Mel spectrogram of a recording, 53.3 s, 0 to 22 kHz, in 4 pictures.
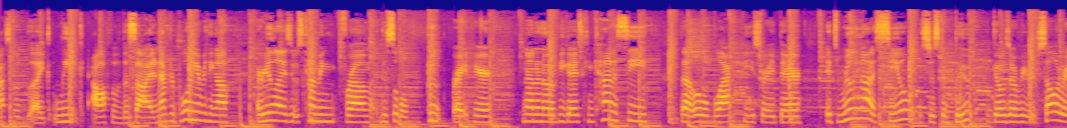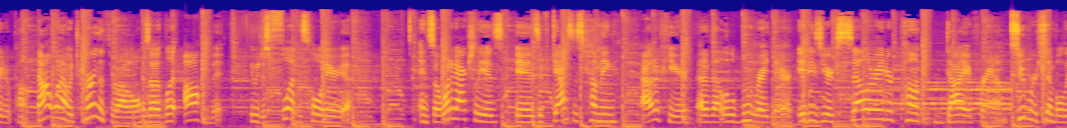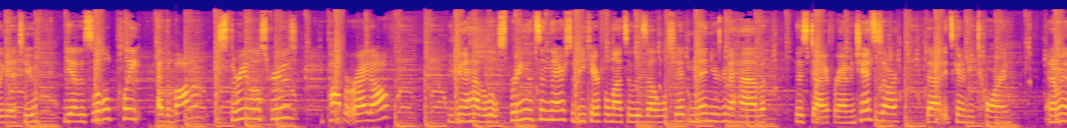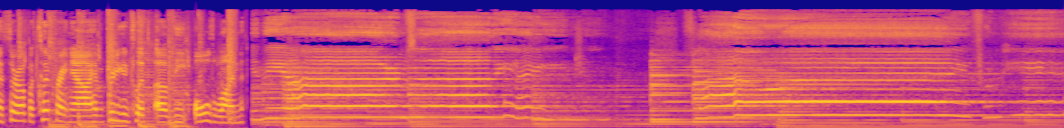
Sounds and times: Speech: 0.0 - 17.8, 18.5 - 31.6, 32.3 - 43.2
Music: 0.0 - 53.3.

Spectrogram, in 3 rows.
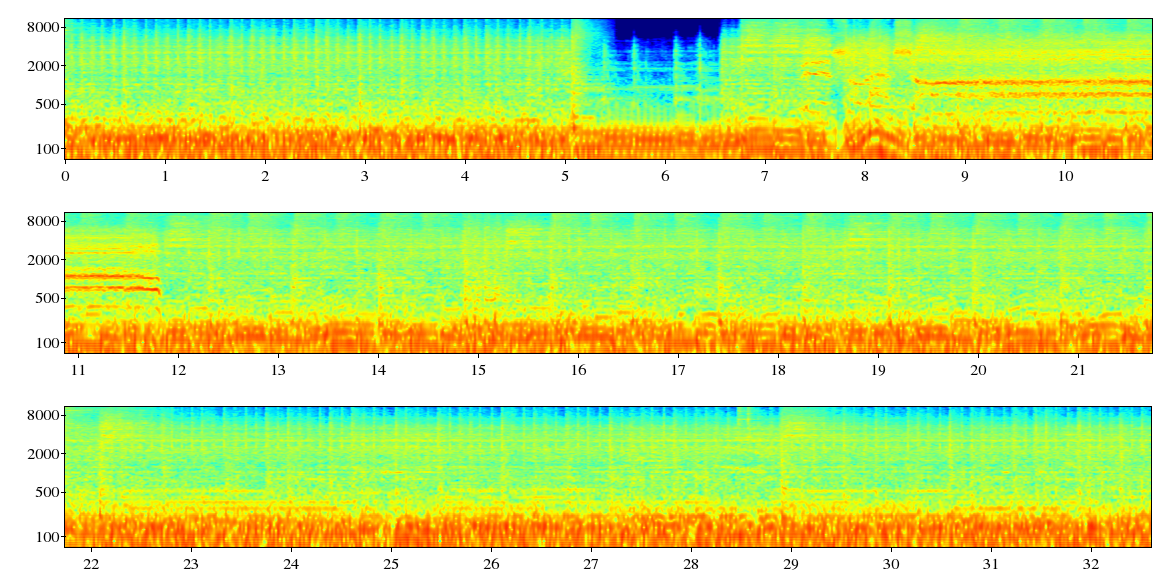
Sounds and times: Music: 0.0 - 32.6.

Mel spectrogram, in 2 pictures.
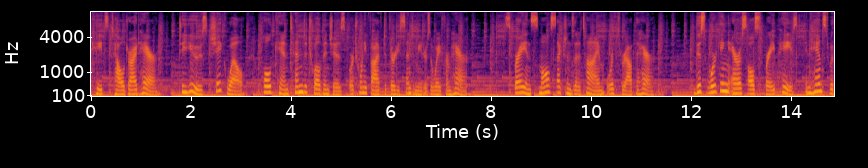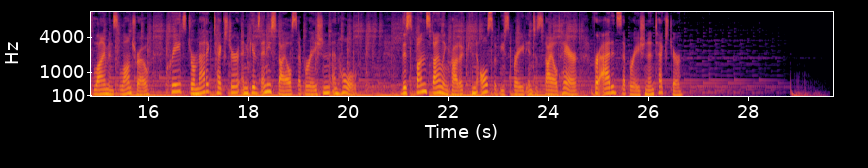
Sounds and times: Speech: 0.0 - 7.6, 8.3 - 11.3, 12.1 - 20.2, 21.1 - 26.7
Music: 0.0 - 29.7.

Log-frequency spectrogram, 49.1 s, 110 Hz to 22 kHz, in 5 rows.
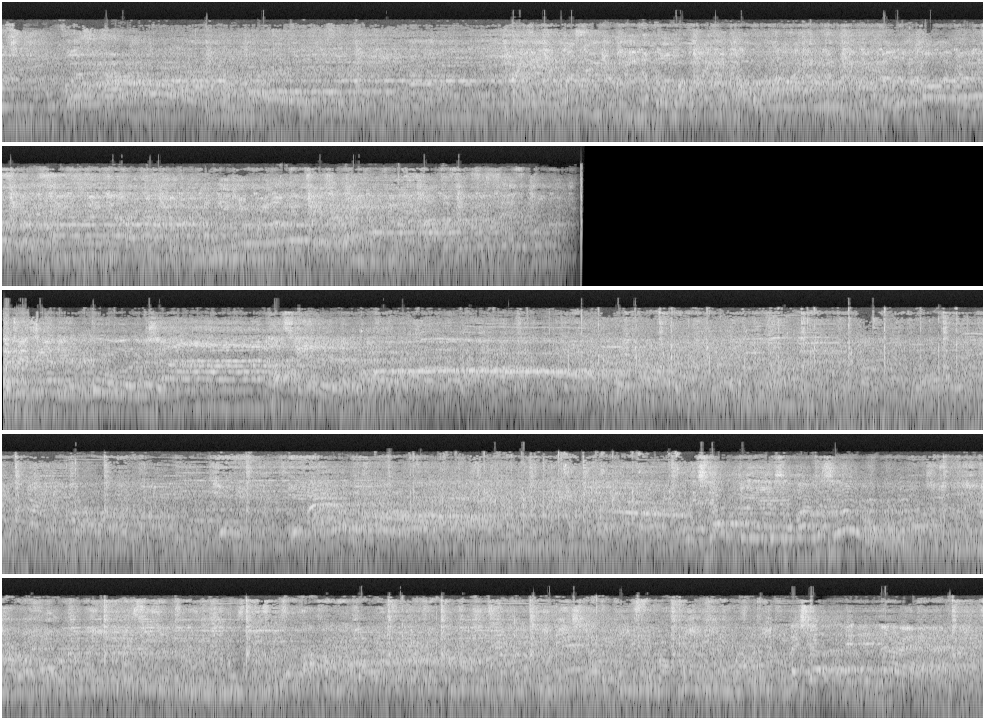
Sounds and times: Music: 0.0 - 15.6, 19.6 - 49.0
Speech: 19.6 - 23.2, 35.1 - 49.0.

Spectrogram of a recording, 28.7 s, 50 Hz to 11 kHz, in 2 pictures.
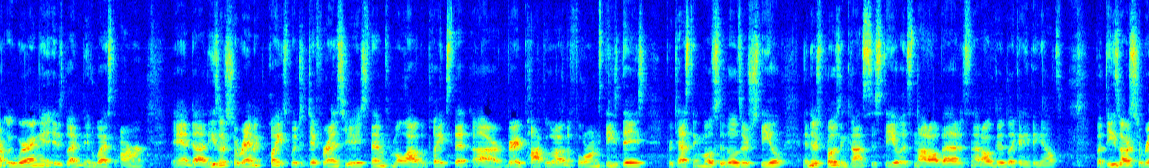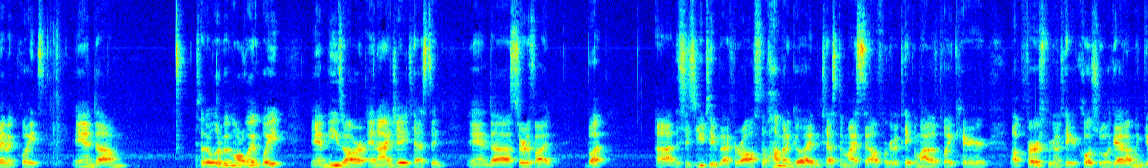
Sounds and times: Speech: 0.0 - 16.0, 16.6 - 22.0, 22.6 - 28.7.

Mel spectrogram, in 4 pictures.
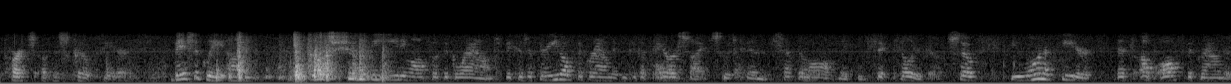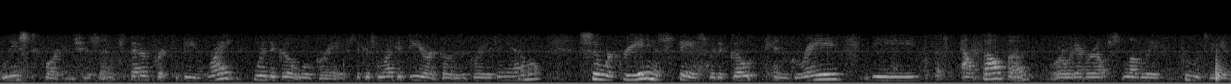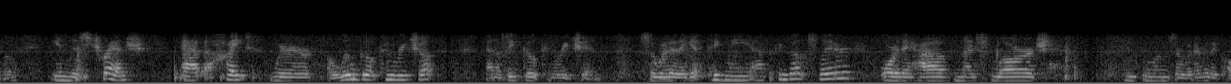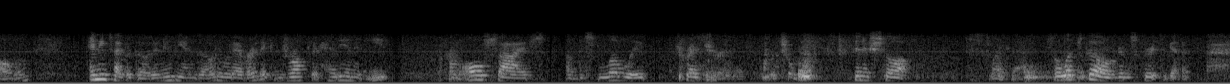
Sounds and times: Speech: 0.0 - 40.8, 41.4 - 46.1, 46.7 - 49.2.

